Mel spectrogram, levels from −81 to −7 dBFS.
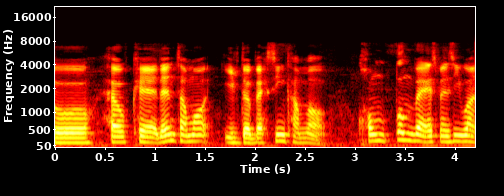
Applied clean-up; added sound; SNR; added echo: none; none; none; none.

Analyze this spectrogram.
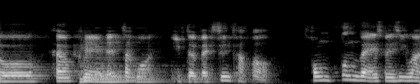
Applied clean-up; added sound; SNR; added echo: neural mask model DeepFilterNet 3.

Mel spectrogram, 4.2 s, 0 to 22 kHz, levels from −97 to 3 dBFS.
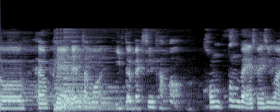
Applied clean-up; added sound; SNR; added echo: classical method WPE with log-MMSE.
